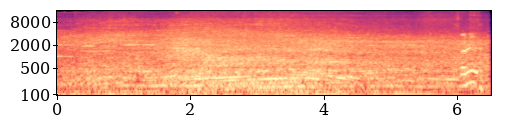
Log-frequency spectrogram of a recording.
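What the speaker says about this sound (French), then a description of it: "Et là, une petite Lamborghini Urus qui vient de Suisse." A Lamborghini Urus with Swiss plates drives past on a busy Cannes street near the Hôtel Majestic Barrière. A broad rush of engine and road noise swells and fades over city traffic.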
